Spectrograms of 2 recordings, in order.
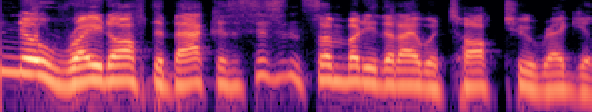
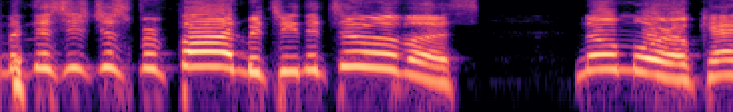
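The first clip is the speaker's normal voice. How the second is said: put-on higher, louder coaxing girl voice; mock pleading scammer; 9 semitones higher, 5 dB louder than usual. Scammer coaxing him to keep chatting, mock pleading. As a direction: coax him, playing the scammer. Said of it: "She said".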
